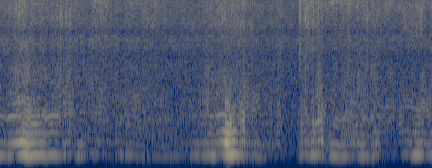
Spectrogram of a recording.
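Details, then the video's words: Inside a honey bee hive, a dense drone of many wings hums continuously, with several brief louder surges as single bees fly near, their pitch bending slightly. "bees therapy hive natural buzzing sound"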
